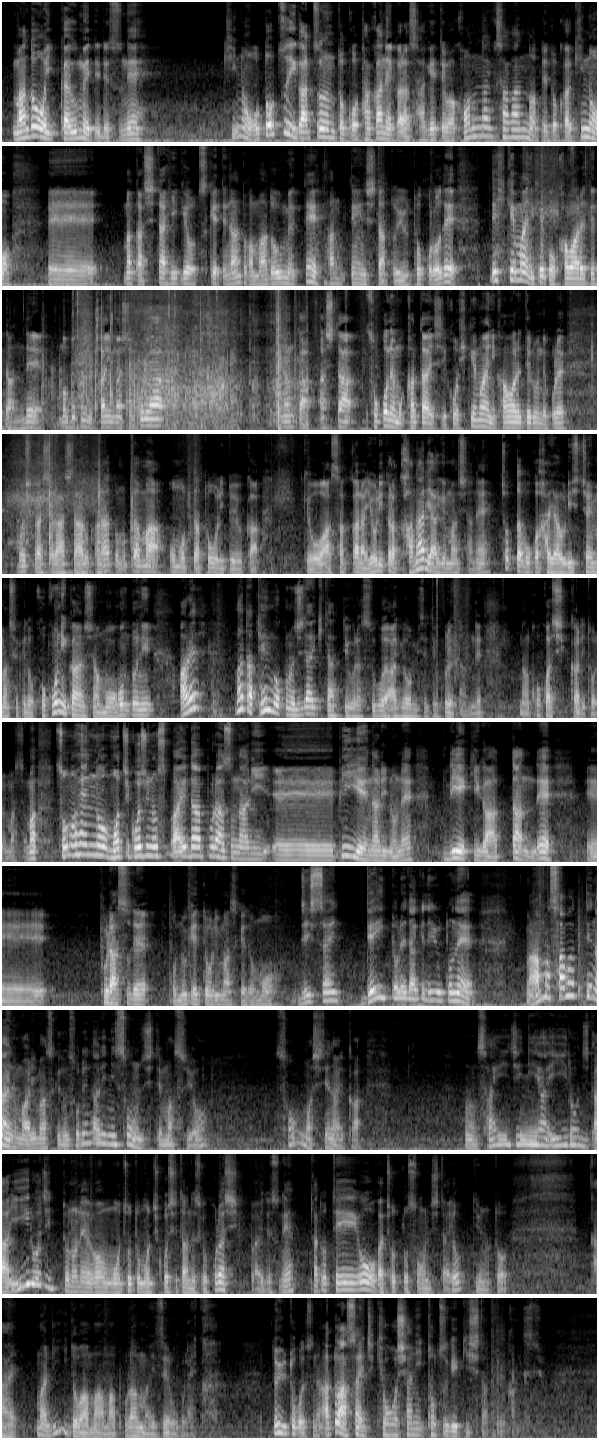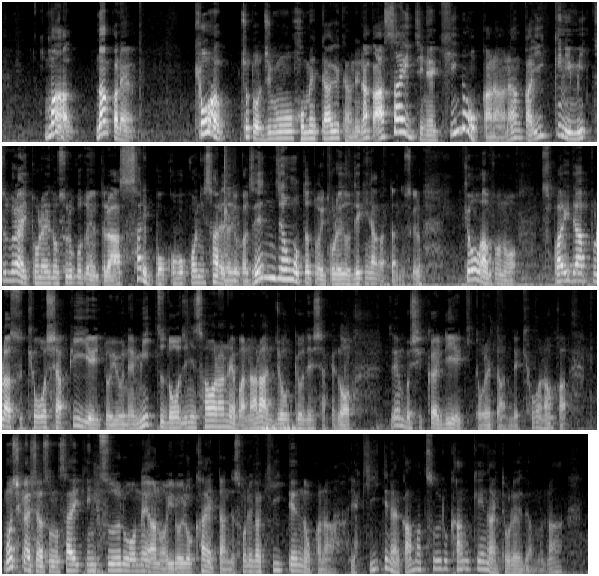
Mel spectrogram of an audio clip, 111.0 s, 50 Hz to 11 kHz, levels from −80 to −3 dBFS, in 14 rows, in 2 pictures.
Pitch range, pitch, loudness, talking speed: 100-155 Hz, 120 Hz, -21 LUFS, 365 characters per minute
